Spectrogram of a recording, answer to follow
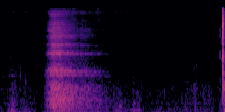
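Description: A single short sigh, a breath let out through the mouth for about half a second.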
